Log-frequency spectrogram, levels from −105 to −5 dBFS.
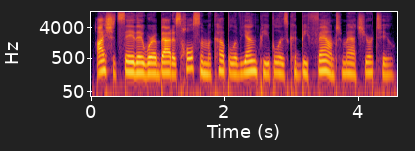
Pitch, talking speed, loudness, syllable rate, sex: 185 Hz, 275 wpm, -20 LUFS, 6.3 syllables/s, female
